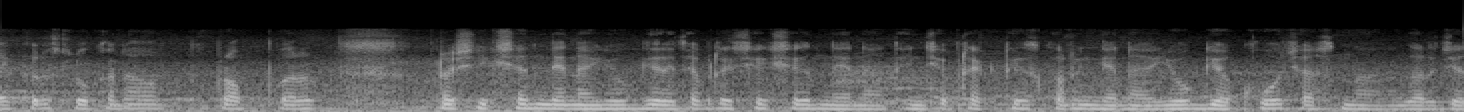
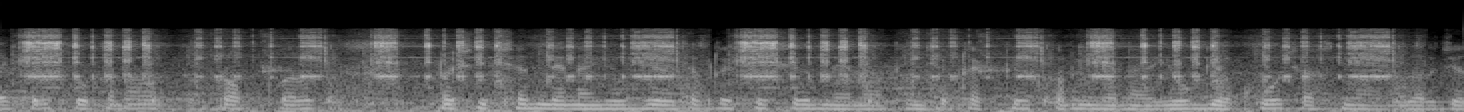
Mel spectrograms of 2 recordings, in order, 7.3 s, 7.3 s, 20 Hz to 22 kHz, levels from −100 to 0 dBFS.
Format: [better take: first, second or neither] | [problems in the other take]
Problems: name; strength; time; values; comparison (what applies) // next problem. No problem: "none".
first | background sound (Printer); 1 dB above the speech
